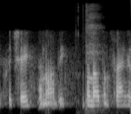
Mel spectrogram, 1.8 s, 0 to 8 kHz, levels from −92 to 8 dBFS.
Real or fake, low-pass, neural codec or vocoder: real; 7.2 kHz; none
